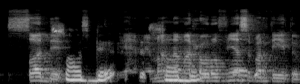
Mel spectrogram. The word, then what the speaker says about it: Shad: ya Heeh ada dalnya jadi cara membacanya itu s h a d shod memang nama hurufnya seperti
